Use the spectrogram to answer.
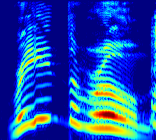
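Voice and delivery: high, loud, drawn-out cry of disbelief; mock outraged shout; exasperated yell. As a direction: yell it at him like he's clueless. Yelling at homeless guy, retold.

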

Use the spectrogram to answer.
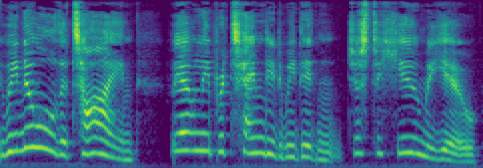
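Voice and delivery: put-on high child's voice, lowering at the end; insistent girl. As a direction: own up insistently, pitched high. Bobby admits pretending, to Peter.

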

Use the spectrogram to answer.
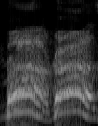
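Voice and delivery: loud retold cries of bah; mock yelling. Friend yelling in his sleep at night, loud mock cries. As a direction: shout it like he did in his sleep. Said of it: "zo echt zo te gillen in zijn slaap".

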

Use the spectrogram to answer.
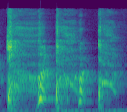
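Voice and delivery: a sharp real cough mid-sentence; coughing fit. Real, not acted. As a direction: cough hard, then carry on. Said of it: "Excusez-moi pour la toux". (quinte de toux)

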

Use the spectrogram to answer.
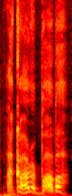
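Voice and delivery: put-on high, loud drunken coo over a beer can. Drunk mom cradling beer.

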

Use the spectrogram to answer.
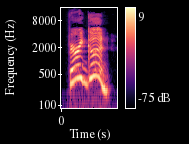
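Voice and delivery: high-pitched burst of praise; crying out. A narrator's reading. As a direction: cry out your approval. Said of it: "Fido cried out".

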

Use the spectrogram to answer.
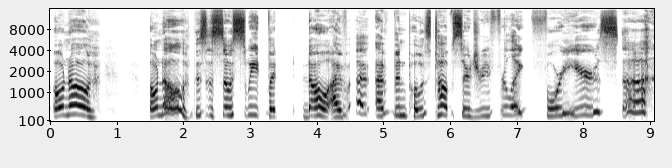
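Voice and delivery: high, flustered squeal of oh no; a hammed-up embarrassed freakout; mock panic. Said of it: "And I'm just sitting there like".

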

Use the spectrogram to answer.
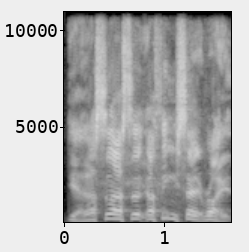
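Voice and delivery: usual speaking voice

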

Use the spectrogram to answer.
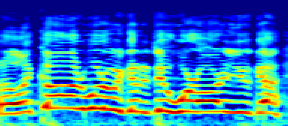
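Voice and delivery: anguished plea, high and strained; lamenting cry to God. Acted. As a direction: voice jumps high in a pleading lament. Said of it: "he's lamenting".

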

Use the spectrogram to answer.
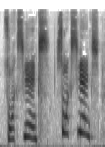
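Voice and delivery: very high, stretched Boston caricature; Boston accent. Acted. Baseball rivalry shorthand, high mock Boston accent. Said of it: "do a Boston accent".

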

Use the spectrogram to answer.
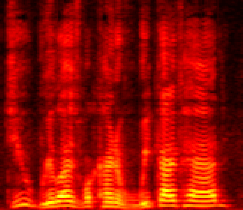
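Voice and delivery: high, loud, outraged question; indignant protest. A narrator's reading. Boy defends himself to gloating rival, indignant. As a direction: protest in exasperation.

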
